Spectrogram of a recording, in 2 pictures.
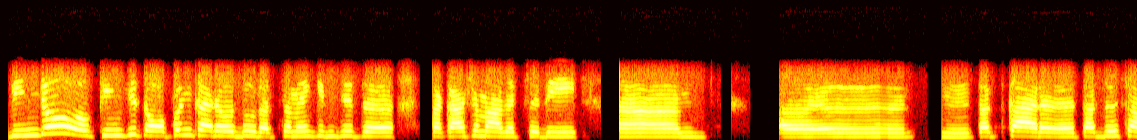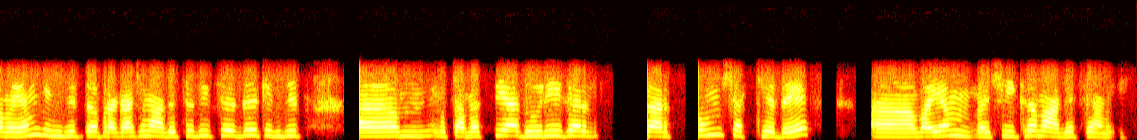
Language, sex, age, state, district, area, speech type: Sanskrit, female, 18-30, Kerala, Thrissur, rural, conversation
